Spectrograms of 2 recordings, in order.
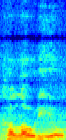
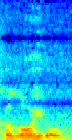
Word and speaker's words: colloidal: spelled it wrong that's how everybody like to pronounce it collodial silver but it's colloidal should have put that I before the D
